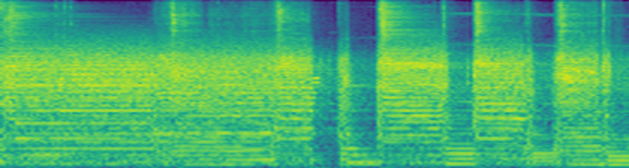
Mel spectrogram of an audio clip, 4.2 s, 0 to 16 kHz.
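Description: Squier Stratocaster Affinity electric guitar played through a Yamaha THR10X amp on a distortion setting. The distorted chords and notes stop briefly about two seconds in.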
